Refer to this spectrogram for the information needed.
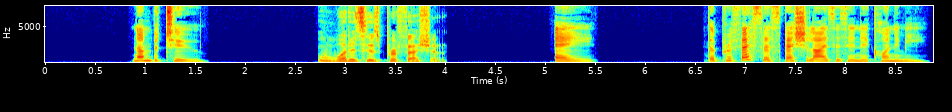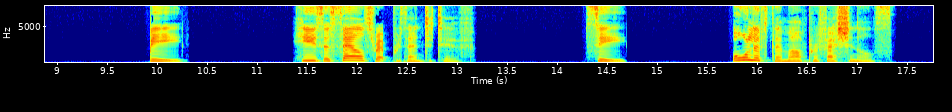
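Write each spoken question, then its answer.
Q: What is his profession?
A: B: He's a sales representative.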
